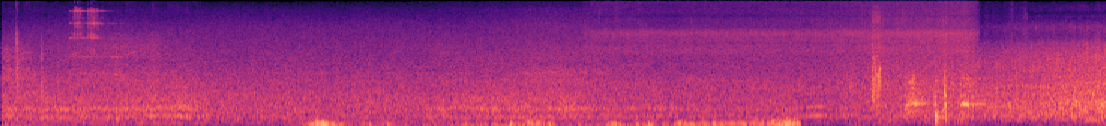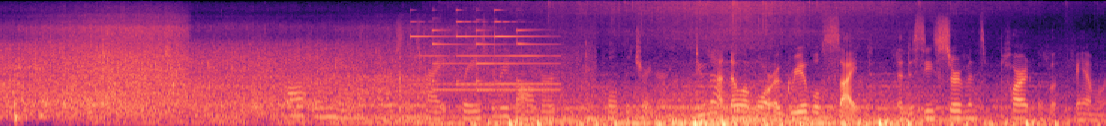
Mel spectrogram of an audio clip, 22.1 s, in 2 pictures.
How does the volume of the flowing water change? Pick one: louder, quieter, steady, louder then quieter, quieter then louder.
louder then quieter.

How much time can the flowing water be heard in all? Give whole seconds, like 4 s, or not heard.
17 s.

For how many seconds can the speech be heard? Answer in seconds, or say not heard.
8 s.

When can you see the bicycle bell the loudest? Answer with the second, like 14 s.
16 s.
